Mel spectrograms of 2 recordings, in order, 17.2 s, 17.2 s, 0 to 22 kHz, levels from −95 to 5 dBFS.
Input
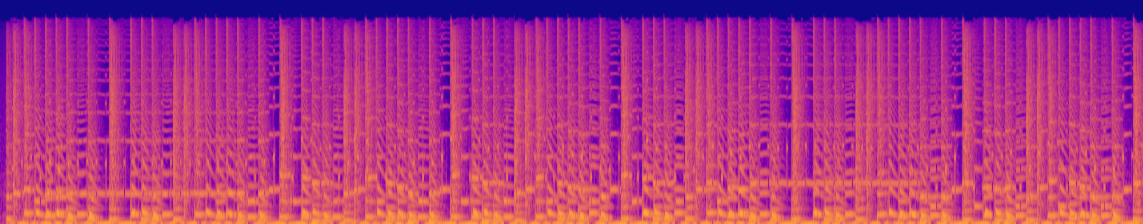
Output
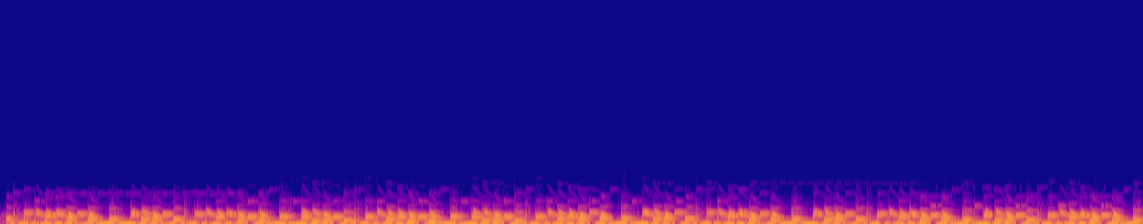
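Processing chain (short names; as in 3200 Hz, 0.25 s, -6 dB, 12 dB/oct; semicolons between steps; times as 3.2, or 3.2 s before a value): inverse Chebyshev low-pass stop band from 990 Hz, stop band 80 dB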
